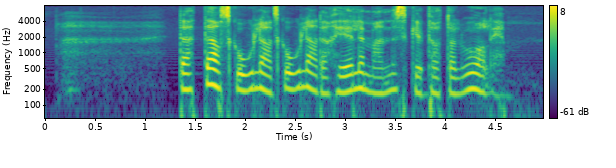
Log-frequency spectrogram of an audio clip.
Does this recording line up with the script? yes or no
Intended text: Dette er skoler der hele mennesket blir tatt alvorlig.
no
